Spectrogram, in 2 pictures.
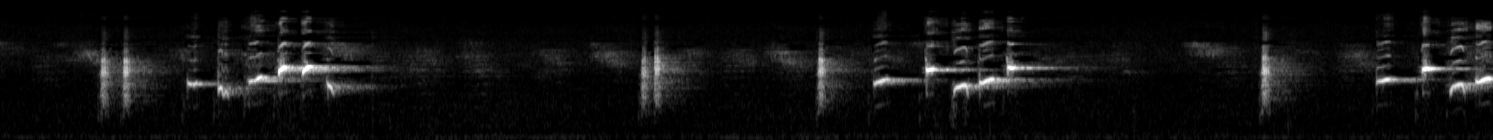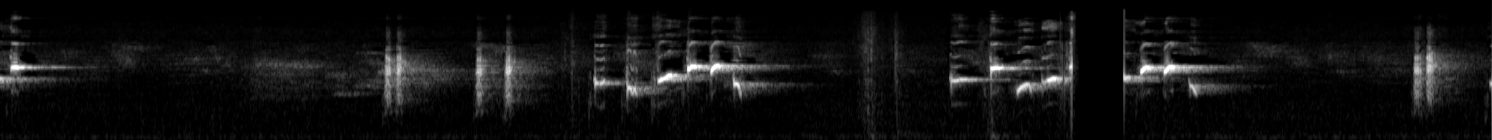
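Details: Garden bulbul, a Common bulbul, in steady song meant to stimulate males and ready females for mating: about six fluty whistled phrases over fifteen seconds, each preceded by sharp clicking chirps, in a quiet setting.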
